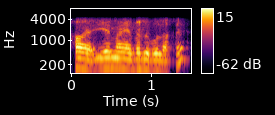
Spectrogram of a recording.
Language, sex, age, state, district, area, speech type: Assamese, male, 30-45, Assam, Sonitpur, rural, conversation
